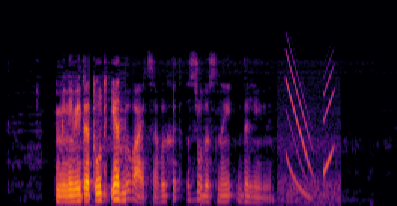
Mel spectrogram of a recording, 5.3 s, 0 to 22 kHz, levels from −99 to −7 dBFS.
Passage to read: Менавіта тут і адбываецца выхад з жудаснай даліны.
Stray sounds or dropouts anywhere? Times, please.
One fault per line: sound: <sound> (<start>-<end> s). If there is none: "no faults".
sound: chirp (3.8-4.5 s)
